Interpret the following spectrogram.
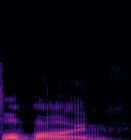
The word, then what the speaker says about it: Levine: is this about Adam Levine this is It's pronounced Levine is this about the rising cost of lunch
